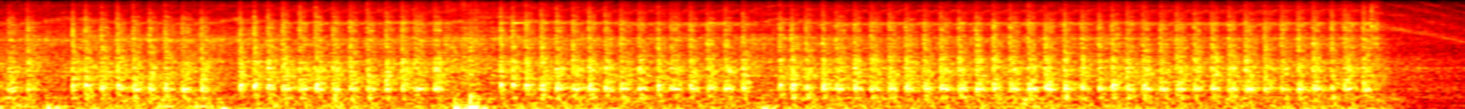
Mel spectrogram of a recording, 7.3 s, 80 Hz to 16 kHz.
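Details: Ferrari engine in an Alfa 105 (Alfarrari), start attempt with oil, spark and injectors working: starter cranks steadily about four per second with occasional coughs but no catch; cranks without starting.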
